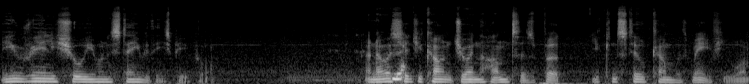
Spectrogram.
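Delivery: soft, quiet half-whispered voice. Voicing a character who turns to a friend and half-whispers. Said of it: "turns to Kimmy and whispers".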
